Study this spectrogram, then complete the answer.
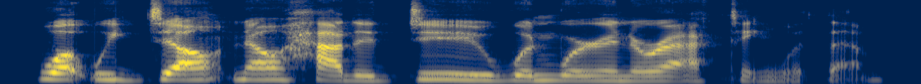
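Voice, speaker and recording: A woman speaks with a Texas accent in a dry, close sound with no echo. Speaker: counselor. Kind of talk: interview conversation.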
